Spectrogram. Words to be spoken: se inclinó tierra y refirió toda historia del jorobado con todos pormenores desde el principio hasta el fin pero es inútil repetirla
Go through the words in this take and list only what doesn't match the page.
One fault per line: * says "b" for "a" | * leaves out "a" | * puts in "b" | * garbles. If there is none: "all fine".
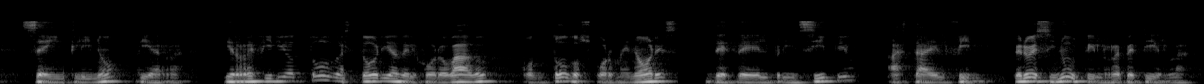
all fine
